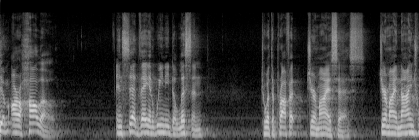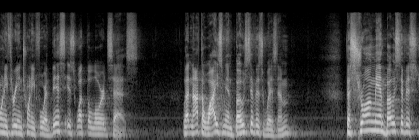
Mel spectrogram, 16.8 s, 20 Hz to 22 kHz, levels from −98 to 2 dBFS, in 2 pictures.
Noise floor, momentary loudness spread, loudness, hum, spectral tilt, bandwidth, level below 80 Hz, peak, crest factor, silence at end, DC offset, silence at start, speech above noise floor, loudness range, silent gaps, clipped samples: -65 dBFS; 13 LU; -23 LUFS; none; -4.5 dB/octave; 16 kHz; -68 dBFS; -6 dBFS; 18 dB; 0 s; under 0.1%; 0 s; 43 dB; 4 LU; none; under 0.1%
